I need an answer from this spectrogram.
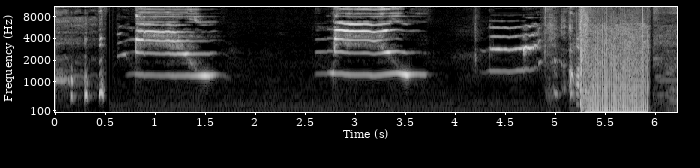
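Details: ['Pet cat gives three drawn-out, tonal meows, each holding steady and then sliding down at the end, spaced about 1.5 seconds apart over a low background hum. A woman talks and laughs nearby, and a loud burst of noise closes the clip.']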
